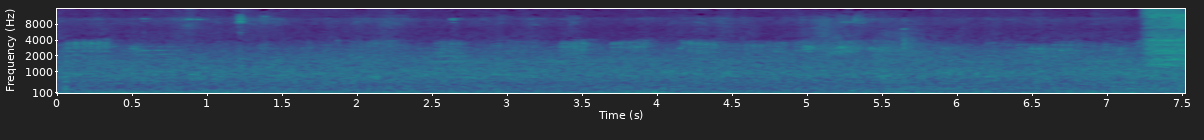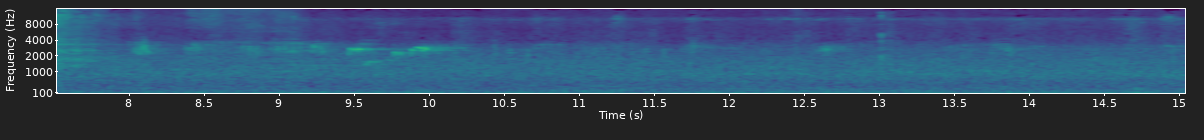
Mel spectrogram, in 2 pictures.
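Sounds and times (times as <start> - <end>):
birds chirping: 0.0 - 14.2.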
